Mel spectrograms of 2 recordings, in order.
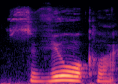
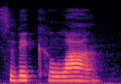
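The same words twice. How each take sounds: First: The stress is on the yo vowel. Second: The stress is not on the yo vowel. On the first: This is the standard pronunciation. The speaker calls it right. "the stress placement will always be on this letter" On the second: This is how most natives say it. The speaker calls it wrong. "most Russian people pronounce it as свекла"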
